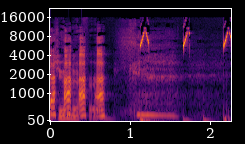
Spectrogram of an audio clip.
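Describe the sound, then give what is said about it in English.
A chirping bird-shaped cat toy named Juniper lets out three short, high, squeaky chirps at a steady pace, following a brief burst of someone talking at the start. “That's a cat toy.”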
